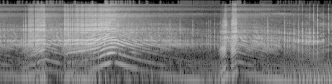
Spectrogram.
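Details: Alcohol-fuelled chainsaw cutting after a fuel line swap, camera set further back to watch the exhaust pipe. It screams up freely, then the pitch sags and wavers as the cut goes on; owner suspects lean running, starving for fuel on the high-speed circuit.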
